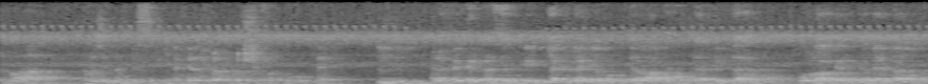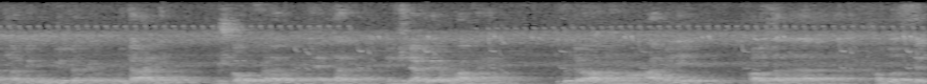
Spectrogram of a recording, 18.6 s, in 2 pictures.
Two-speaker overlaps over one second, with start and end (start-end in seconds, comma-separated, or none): none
